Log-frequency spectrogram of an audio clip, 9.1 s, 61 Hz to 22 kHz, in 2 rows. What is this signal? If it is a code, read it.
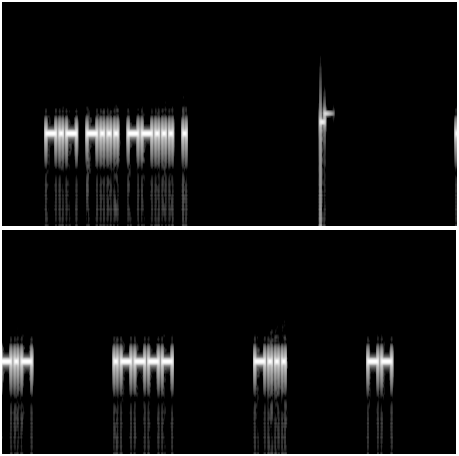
Morse code, heard as a keyed tone, about 36 wpm, spaced as for 15 wpm, 700 Hz. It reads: KB7E K1BM
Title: USA Call Signs - 8x Character Spacing - 35wpm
